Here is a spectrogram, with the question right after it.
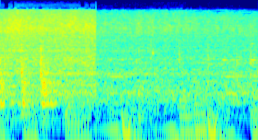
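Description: Tomato and green chili pieces frying in a pan, a bright sizzle that drops in level partway through, with soft stirring scrapes and thumps beneath.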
